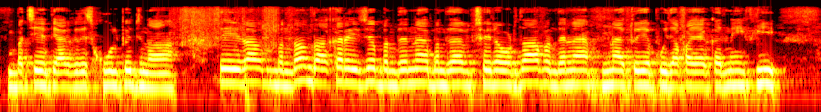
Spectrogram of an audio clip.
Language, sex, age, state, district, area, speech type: Dogri, male, 30-45, Jammu and Kashmir, Samba, rural, spontaneous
